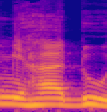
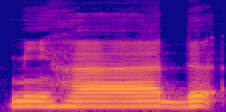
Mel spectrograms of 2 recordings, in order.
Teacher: Huruf dal tidak dibaca panjang, makanya kita sukunkan. Kemudian huruf dal ini dia sukun, karena sukun dipantulkan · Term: huruf qalqalah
